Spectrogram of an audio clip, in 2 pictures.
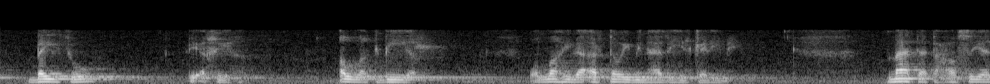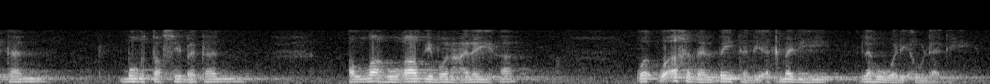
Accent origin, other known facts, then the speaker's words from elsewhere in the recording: Syria; عندنا في الشام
